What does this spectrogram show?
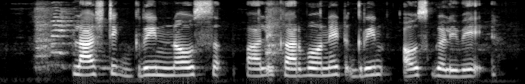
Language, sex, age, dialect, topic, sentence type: Kannada, female, 36-40, Mysore Kannada, agriculture, statement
